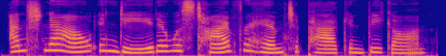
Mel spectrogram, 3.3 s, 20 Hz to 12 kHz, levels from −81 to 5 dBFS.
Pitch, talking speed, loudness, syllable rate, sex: 275 Hz, 215 wpm, -17 LUFS, 4.8 syllables/s, female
